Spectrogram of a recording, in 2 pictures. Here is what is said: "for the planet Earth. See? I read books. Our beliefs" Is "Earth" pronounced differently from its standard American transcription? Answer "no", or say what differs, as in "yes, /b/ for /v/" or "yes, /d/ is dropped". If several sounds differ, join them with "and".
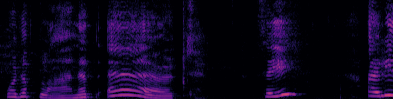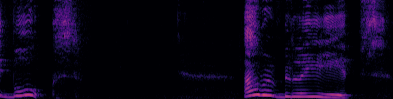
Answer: yes, /t/ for /θ/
